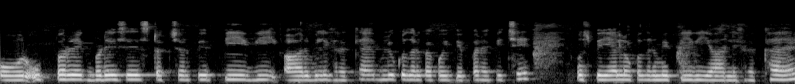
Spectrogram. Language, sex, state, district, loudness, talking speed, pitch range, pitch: Hindi, female, Punjab, Pathankot, -16 LUFS, 210 wpm, 205-220 Hz, 210 Hz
